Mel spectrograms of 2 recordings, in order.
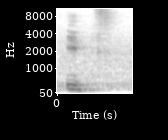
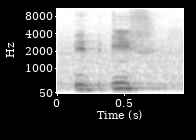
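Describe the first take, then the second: First: The words are contracted into one syllable. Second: Two separate full words are said. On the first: "le quitas la i y es it's" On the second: "Para cambiar it"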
